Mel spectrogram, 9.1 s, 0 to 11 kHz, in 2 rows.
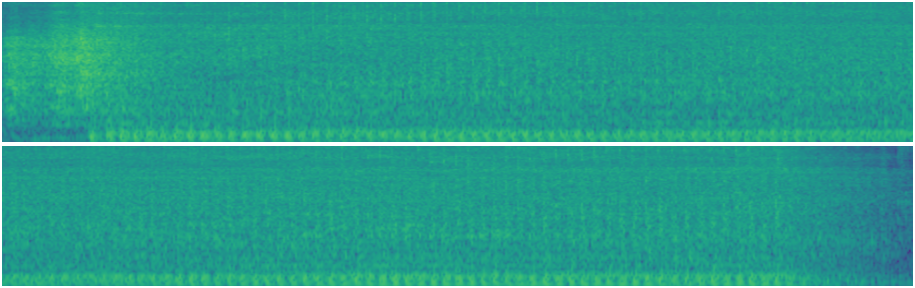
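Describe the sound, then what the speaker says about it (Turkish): A Yamaha BWS 125 long-chassis scooter engine fires up and settles into a steady, close idle, a continuous throbbing putter that holds for several seconds before cutting off, with no talk over it. "Şöyle gelirsen bir marş yapmak istiyorum."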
